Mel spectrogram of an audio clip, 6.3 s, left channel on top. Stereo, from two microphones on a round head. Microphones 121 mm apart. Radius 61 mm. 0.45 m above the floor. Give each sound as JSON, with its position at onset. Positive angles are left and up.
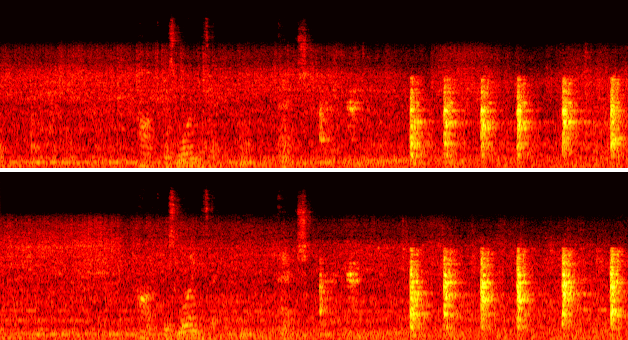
{"t": 1.4, "sound": "a man speaking", "side_deg": -20, "distance_m": 3.5}
{"t": 3.2, "sound": "hammering", "side_deg": -60, "distance_m": 7.5}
